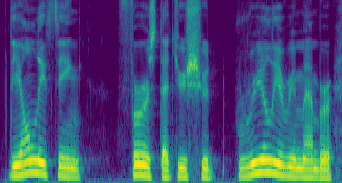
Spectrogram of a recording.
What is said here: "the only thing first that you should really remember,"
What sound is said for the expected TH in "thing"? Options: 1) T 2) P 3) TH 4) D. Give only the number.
3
